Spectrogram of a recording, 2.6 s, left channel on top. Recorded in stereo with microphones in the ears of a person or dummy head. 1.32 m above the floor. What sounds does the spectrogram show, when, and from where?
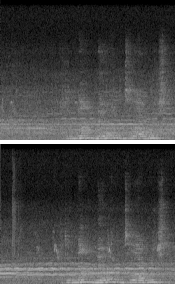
0.9 s a woman speaking: 45° right (ahead or behind), 2 m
